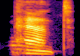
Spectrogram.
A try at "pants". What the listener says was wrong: Pants. Pants. Pants. Pants. You have to pronounce that S, right? Pants.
